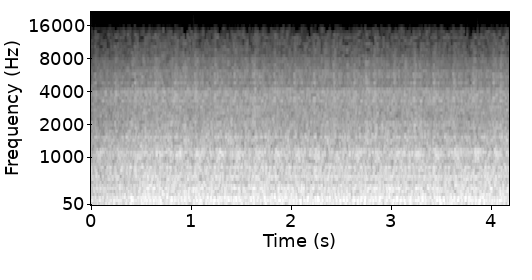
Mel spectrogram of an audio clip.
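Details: 2019 Ford F-250 6.7 Powerstroke diesel idling right after fuel filter replacement, started after priming: steady even idle, smooth low rumble, no misses or knocks; healthy.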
